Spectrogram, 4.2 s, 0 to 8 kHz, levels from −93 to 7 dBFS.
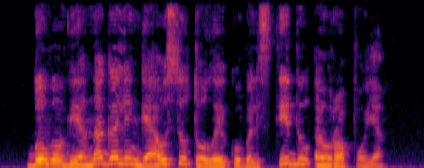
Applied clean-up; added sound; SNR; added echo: none; none; none; none.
